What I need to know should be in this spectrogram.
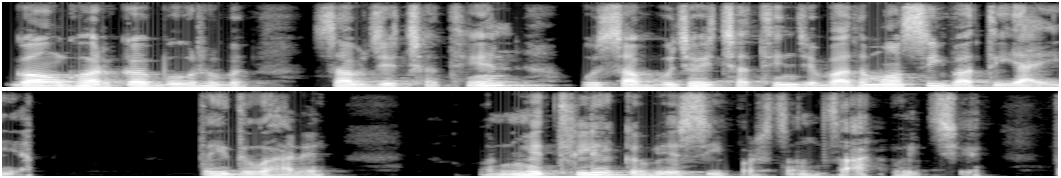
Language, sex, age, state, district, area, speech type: Maithili, female, 60+, Bihar, Samastipur, rural, spontaneous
